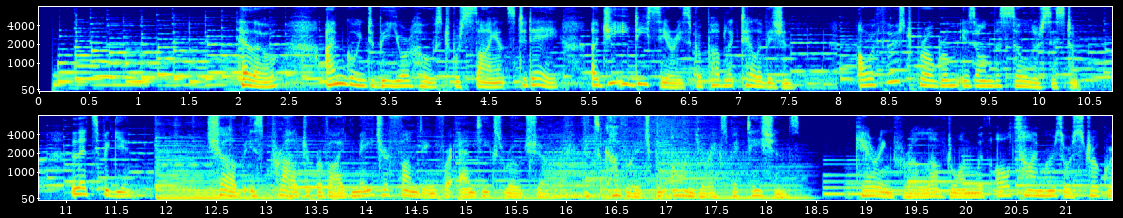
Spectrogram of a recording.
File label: corporate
